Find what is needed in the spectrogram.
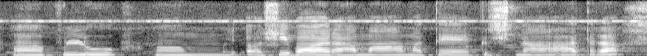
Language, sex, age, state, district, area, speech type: Kannada, female, 18-30, Karnataka, Tumkur, urban, spontaneous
